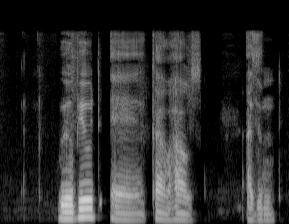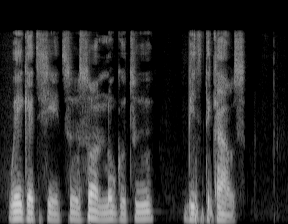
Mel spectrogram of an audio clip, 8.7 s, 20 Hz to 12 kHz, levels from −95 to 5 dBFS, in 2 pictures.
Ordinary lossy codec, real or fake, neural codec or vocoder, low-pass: none; real; none; 7.2 kHz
